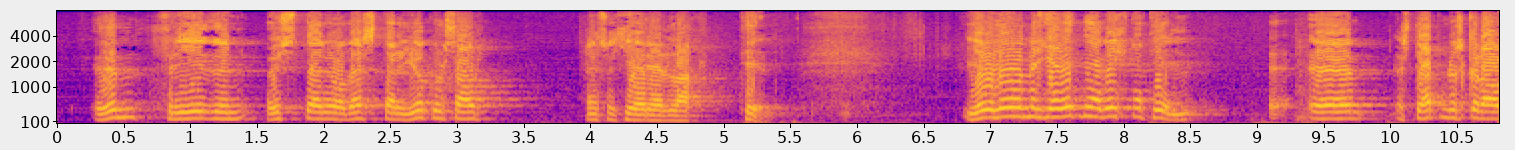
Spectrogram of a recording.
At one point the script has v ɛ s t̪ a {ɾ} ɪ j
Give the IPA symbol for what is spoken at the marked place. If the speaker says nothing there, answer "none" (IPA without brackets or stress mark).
ɾ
